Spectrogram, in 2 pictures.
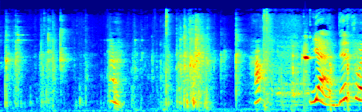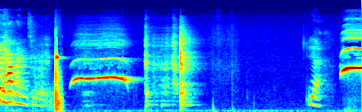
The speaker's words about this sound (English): No. This whistle isn't working. Weird. The police will blow a whistle at you.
